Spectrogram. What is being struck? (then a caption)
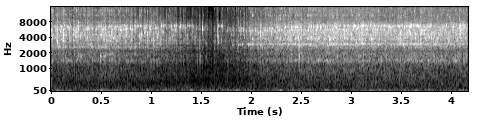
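Dried cactus wood rainstick with pellets inside. A hollow dried-cactus rainstick, held at an angle, is tapped and scratched along its ribbed wood with long nails while pellets rattle inside. It makes a steady, bright, hissing patter like falling rain, with almost no low end. The sound dips briefly around the middle and then swells back to a full, even rush.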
